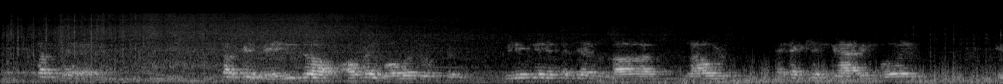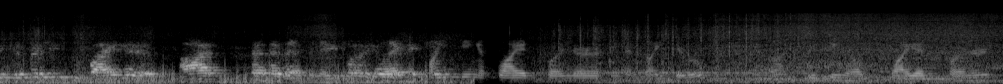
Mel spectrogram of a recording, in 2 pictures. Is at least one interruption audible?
Yes, from 12.8 s

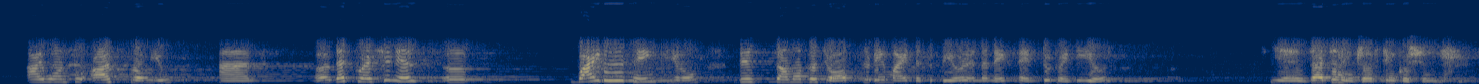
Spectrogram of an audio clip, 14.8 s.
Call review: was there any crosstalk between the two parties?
No

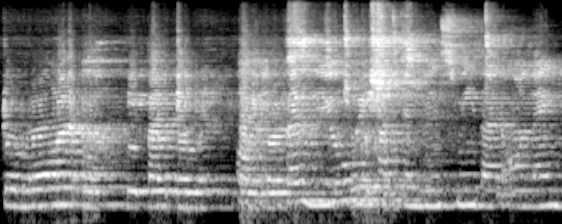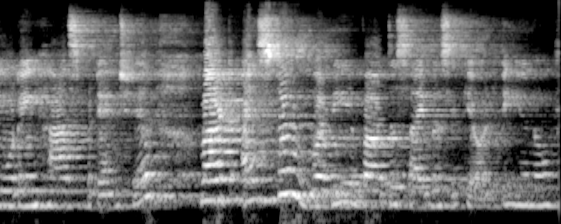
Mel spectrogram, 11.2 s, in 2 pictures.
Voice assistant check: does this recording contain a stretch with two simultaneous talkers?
Yes, from 2.4 s

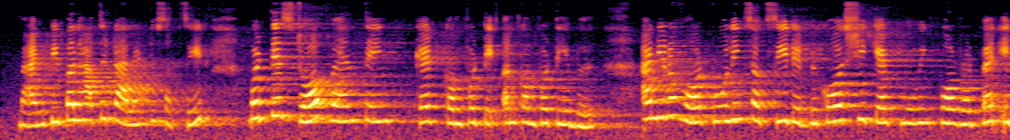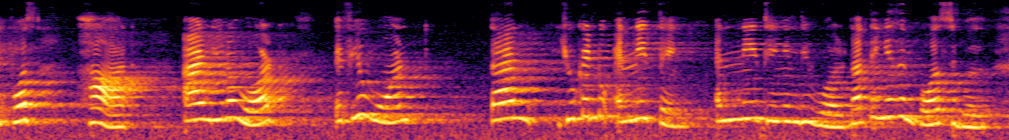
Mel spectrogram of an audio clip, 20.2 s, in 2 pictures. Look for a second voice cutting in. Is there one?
No

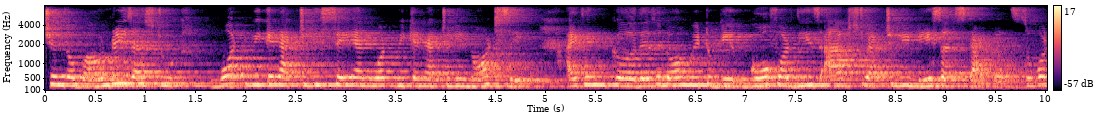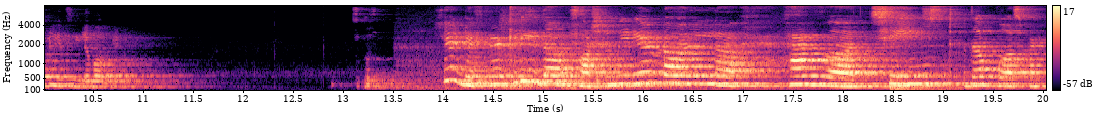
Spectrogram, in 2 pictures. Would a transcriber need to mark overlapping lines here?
No

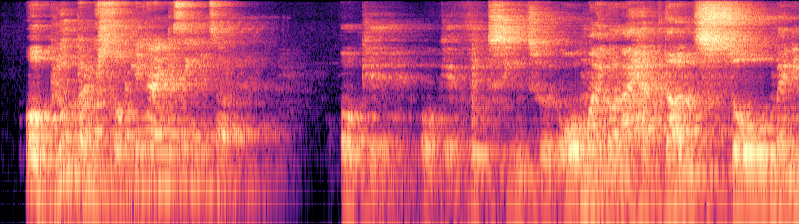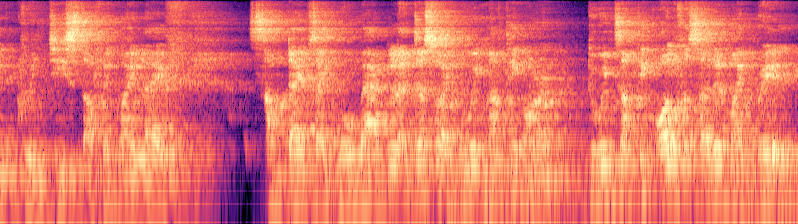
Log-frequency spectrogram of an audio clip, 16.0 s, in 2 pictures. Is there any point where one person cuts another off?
Yes, from 0.5 s

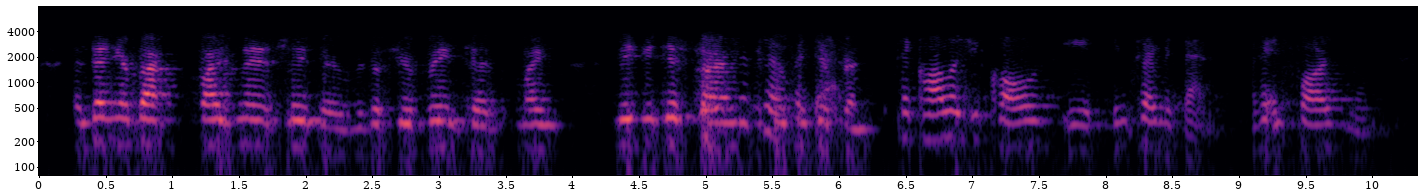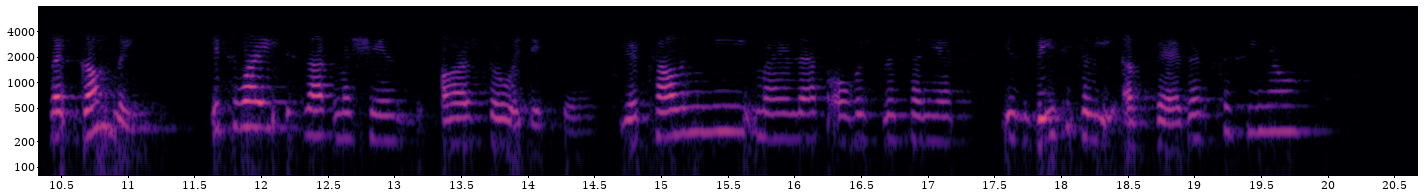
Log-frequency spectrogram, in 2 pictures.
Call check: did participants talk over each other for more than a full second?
Yes, from 4.8 s

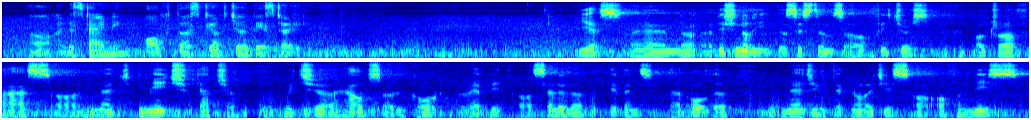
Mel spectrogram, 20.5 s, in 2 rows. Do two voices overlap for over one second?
No

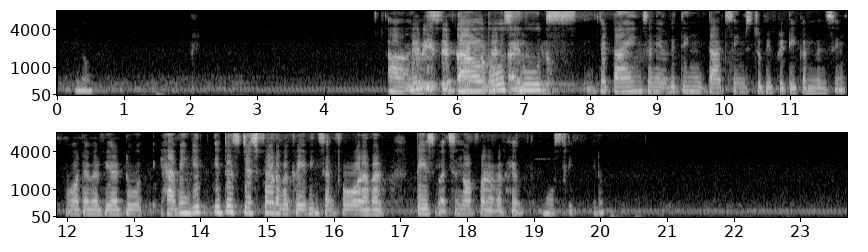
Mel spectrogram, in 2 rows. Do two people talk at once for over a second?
Yes, from 5.2 s

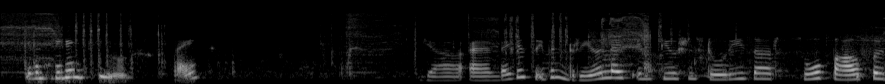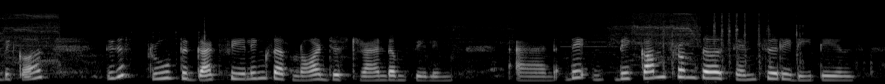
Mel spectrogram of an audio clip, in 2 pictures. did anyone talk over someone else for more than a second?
No

